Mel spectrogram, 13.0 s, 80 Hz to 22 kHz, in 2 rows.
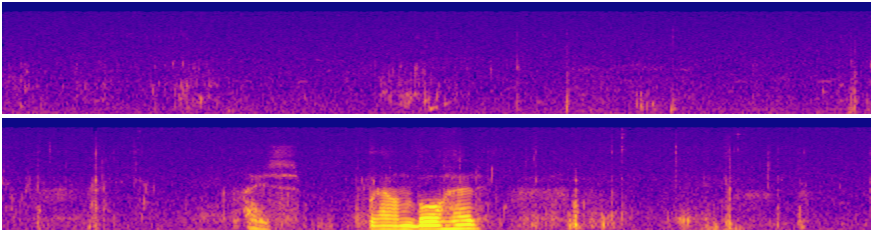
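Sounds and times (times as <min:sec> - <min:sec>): small water splashes: 0:00.0 - 0:01.9, 0:02.7 - 0:05.2, 0:06.2 - 0:07.8.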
